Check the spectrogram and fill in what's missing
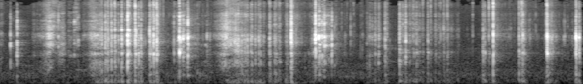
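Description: A utility-knife blade shaves a solid, partly carved beige bar of dry soap into crumbly flakes. Dry, bright scraping and crunching comes in quick bursts with sharp crackles and almost no low end.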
